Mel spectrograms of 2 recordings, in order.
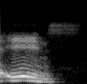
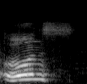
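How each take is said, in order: First: "ins" drawn out slowly, clear i. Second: "uns" drawn out slowly, u rounded. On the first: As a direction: stretch out "ins" to show the vowel. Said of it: "ada ins". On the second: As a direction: stretch out "uns" to show the vowel. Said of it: "Ada uns". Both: Shown as a demonstration.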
